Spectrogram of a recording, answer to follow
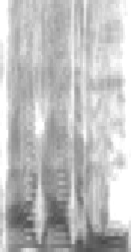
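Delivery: exaggerated North Dakota film-character accent. Streamer imitating a cop film where everyone's from North Dakota, hammed-up accent. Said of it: "where everyone's from North".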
